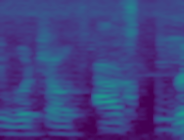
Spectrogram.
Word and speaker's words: Wachowski: And how do you say that? Is it Lana and Lily Wachowski? – Lana and Lily Wachowski. – There you go.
